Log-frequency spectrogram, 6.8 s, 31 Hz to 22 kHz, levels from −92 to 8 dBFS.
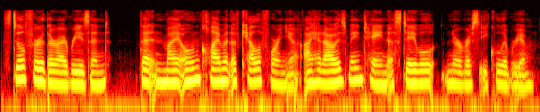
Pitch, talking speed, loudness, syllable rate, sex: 175 Hz, 170 wpm, -16 LUFS, 5.7 syllables/s, female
